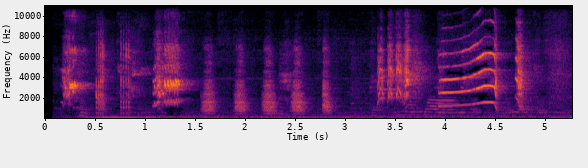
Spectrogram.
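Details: Javan myna song used to provoke other mynas: harsh squawky bursts and buzzy notes, then a run of rising whistled harmonic slurs near the end, with a low hum underneath.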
